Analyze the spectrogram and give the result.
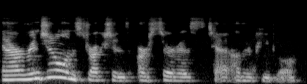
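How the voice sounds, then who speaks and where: A woman's voice: mid-range voice, expressive, fast, poor audio. A woman hosting a community chat over a video call, talking in a rambling way with many fillers. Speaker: community organization host.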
